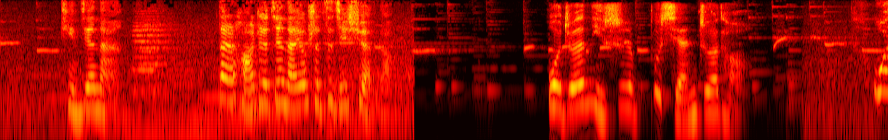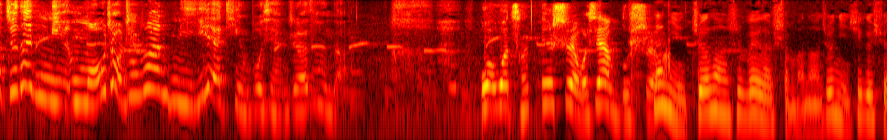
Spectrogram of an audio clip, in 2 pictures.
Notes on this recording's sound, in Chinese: 有些杂音 有些口癖。有些信号干扰 有些手忙脚乱。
